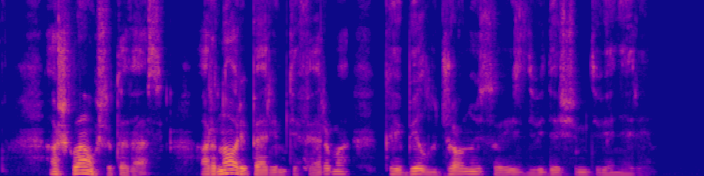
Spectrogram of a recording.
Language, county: Lithuanian, Vilnius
